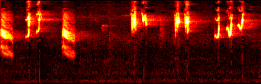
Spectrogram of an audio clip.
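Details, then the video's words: Long-tailed shrike singing as a master song used to prompt other birds to sing: harsh, buzzy notes alternating with sharp high chirps in short bursts, about ten phrases over three seconds, quiet background. "BURUNG PENTET GACOR - MASTERAN BURUNG CENDET - PANCINGAN SUARA PENTET"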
